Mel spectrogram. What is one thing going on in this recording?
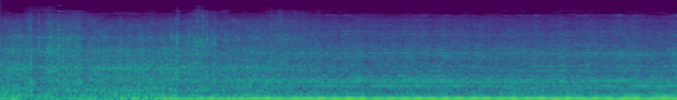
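The diesel engine of a ride-on asphalt roller rumbles.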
